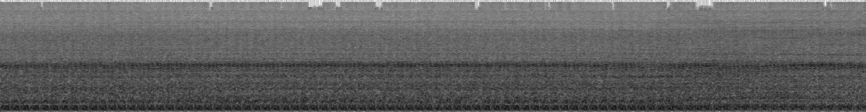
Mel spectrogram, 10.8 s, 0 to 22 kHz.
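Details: 1997 Ford Ranger 4-cylinder, unused since 2011, with a replaced fuel pump and new battery but old gasoline and unreplaced spark plugs: lumpy, uneven rough idle at about three beats a second. Cause unknown.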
